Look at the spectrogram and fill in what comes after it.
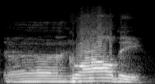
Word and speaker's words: Guaraldi: Guaraldi.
